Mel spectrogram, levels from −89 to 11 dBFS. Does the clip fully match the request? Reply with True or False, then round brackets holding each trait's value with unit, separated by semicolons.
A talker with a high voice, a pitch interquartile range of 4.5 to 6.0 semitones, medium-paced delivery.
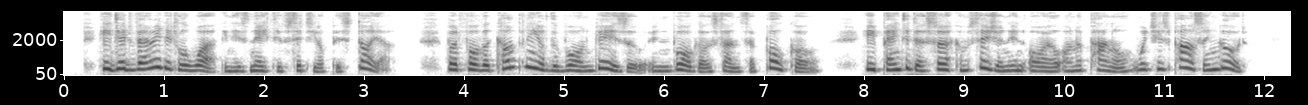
True (235 Hz; 5.6 semitones; 170 wpm)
